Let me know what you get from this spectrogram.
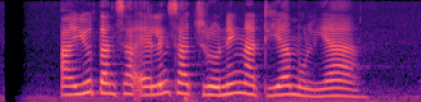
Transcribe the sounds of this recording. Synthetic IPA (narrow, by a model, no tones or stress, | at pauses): ʔajut̪ansaʔelɪŋsad̥ʒ̥ɾonɪŋnaɖ̥i̤jamulija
